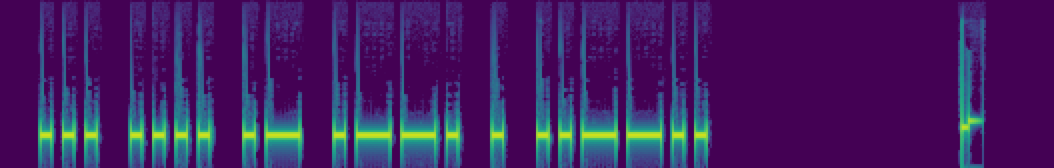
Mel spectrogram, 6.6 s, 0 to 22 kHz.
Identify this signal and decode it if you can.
Morse code, heard as a keyed tone, about 17 wpm, 700 Hz. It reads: SHAPE?
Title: Sentences from Top 1000 Words - Review Part 3 - 17wpm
